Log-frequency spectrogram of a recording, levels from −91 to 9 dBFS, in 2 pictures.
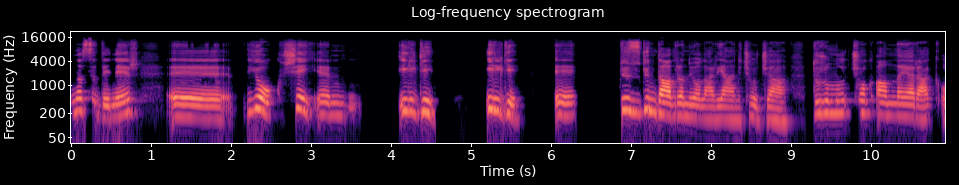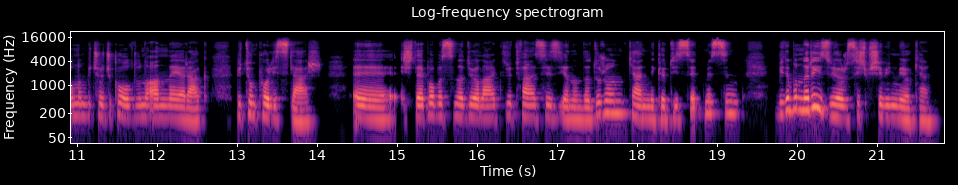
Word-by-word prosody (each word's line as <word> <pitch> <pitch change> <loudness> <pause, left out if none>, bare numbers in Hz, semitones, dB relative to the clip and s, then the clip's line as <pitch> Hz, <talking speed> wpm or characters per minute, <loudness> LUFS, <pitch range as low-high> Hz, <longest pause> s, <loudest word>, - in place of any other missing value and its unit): nasıl 235 +2 0
denir? 180 +8 +1 0.4
Eee, 160 -3 +5 0.2
yok, 225 -5 +6
şey, 255 -5 +3
emm, 185 -1 -3 0.7
ilgi, 225 -2 +2 0.6
ilgi. 215 -11 +2 0.4
Eee, 180 0 +1 0.6
düzgün 240 -1 +3
davranıyorlar, 170 -6 +5
yani, 145 -1 -3
çocuğa. 140 -4 -3 0.3
Durumu 205 +1 -2
çok 205 -1 -2
anlayarak, 170 -5 +1
onun 170 +1 -6
bir 170 - -15
çocuk 180 +2 -8
olduğunu 160 -1 -3
anlayarak. 150 -4 -3 0.3
Bütün 175 +2 -6
polisler. 150 -7 -1 0.4
Eee, 145 -3 -1
işte, 160 -1 0
babasına 175 -2 -1
diyorlar 155 -2 -1
ki, 180 - -15
"Lütfen 165 -2 -3
siz 160 -1 -5
yanında 145 -1 -5
durun, 205 +2 -5
kendini 150 -6 -4
kötü 145 +1 -7
hissetmesin." 200 +5 +1 0.4
Bir 190 - -9
de 245 - +4
bunları 245 +2 +4
izliyoruz 165 - +1
hiçbir 180 - -3
şey 165 - -1
bilmiyorken. 140 -4 -6
165 Hz, 115 wpm, -24 LUFS, 150-200 Hz, 0.7 s, yok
